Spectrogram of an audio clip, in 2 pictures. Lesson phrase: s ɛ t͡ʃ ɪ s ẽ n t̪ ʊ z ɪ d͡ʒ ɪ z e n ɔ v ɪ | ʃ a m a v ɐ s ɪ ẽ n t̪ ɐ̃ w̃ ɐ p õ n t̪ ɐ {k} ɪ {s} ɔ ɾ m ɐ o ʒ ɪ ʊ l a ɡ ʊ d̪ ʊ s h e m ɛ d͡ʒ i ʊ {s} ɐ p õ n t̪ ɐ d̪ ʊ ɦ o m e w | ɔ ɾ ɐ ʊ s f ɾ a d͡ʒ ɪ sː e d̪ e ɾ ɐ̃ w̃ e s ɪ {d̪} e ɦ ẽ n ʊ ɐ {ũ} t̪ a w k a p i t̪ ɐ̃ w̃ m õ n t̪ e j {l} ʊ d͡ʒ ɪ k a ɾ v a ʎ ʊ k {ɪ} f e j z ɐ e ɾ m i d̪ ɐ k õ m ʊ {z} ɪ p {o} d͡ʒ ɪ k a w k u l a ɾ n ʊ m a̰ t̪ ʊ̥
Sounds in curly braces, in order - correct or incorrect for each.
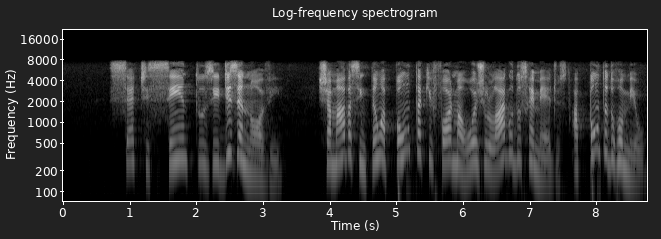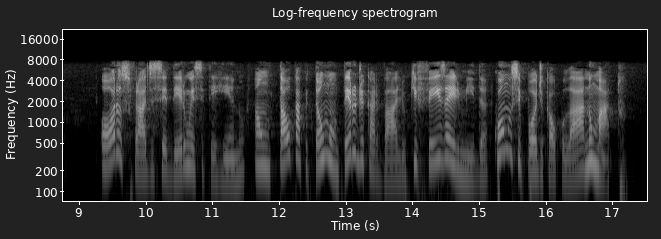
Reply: correct, incorrect: f, correct, incorrect: t̪, correct, incorrect: ɾ, correct, incorrect: s, incorrect: ɔ

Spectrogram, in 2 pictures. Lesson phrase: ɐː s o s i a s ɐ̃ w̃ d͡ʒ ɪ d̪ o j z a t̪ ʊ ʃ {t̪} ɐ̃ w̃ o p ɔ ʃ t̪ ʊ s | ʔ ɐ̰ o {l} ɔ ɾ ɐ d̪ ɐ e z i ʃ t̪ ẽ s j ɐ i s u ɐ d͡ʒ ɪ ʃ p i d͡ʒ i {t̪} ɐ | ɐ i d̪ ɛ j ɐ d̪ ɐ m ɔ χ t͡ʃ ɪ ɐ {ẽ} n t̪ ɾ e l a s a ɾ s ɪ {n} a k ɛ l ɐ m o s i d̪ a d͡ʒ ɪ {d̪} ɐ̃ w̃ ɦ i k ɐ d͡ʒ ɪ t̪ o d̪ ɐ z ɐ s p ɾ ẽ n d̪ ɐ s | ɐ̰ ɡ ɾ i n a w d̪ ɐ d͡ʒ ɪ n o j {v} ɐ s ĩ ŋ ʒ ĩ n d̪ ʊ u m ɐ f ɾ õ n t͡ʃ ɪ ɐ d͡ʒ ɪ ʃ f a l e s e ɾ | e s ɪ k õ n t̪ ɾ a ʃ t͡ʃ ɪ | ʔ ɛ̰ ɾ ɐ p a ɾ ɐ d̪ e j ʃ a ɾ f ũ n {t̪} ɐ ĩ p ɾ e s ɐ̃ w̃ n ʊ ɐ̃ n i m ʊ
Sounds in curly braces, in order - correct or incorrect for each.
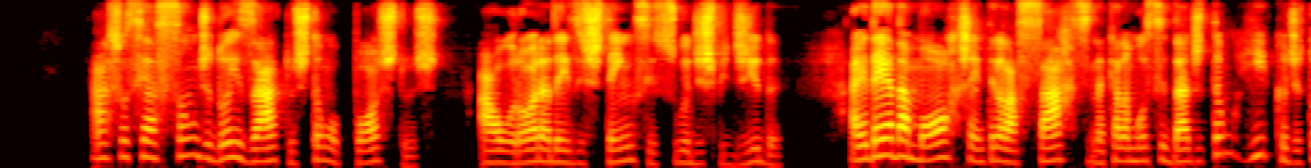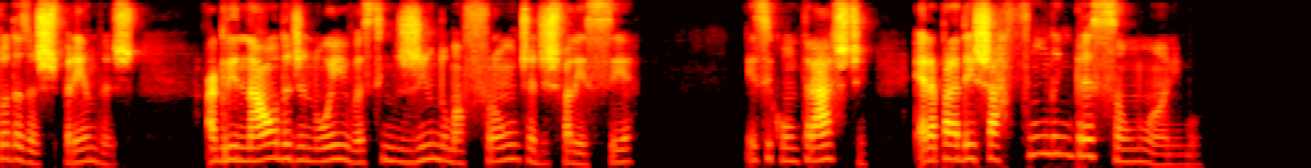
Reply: correct, incorrect: ɾ, incorrect: d̪, correct, correct, incorrect: t̪, correct, incorrect: d̪

